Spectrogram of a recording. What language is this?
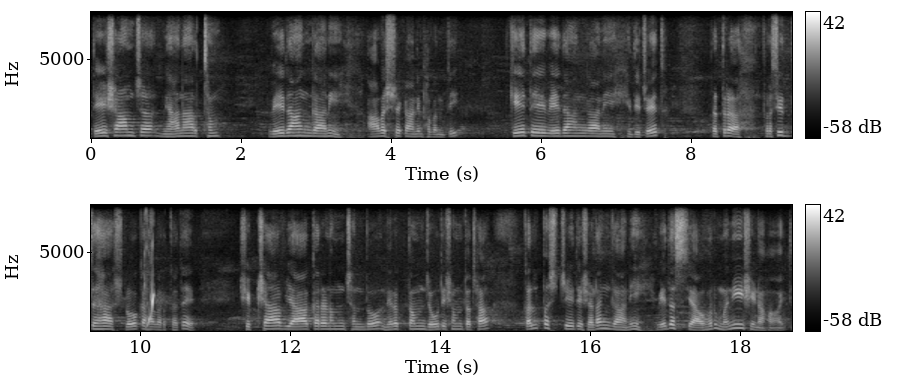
Sanskrit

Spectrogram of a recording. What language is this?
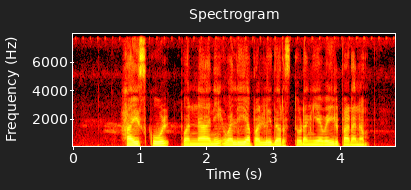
Malayalam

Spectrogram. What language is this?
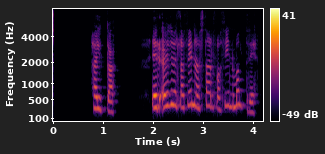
Icelandic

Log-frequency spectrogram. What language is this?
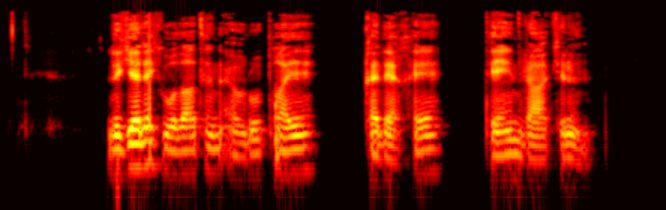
Kurdish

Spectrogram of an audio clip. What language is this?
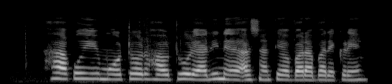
Pashto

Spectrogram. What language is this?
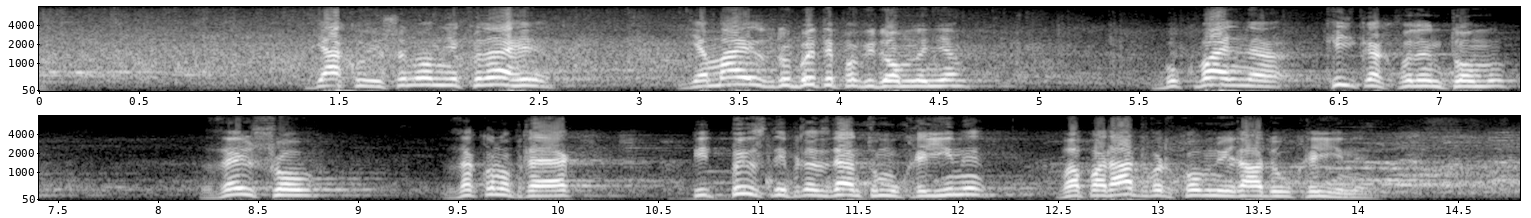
Ukrainian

